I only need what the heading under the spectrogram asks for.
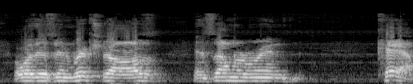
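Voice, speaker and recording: A high-pitched man with an American accent, amid audible room echo. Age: 80s+. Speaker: war veteran. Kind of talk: oral history interview. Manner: halting.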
